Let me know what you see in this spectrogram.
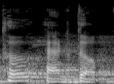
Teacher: So place of articulation is dental and tongue. So tongue moves towards the direction of teeth, it touches the back side of the teeth and the sound produced are th and the.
